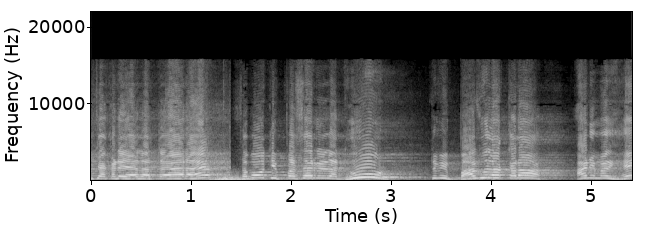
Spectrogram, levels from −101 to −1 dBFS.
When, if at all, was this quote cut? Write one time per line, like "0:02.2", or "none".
0:01.4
